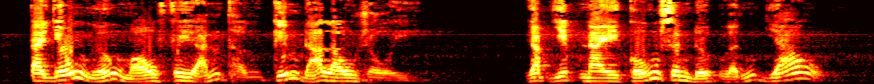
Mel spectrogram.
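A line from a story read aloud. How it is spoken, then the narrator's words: Smiling. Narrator (Vietnamese): Sùng đại sư lúc này chỉ mỉm cười nói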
